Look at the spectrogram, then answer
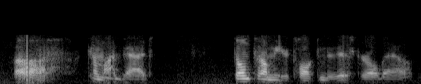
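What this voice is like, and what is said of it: Deep voice. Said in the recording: “he's got a deep voice”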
